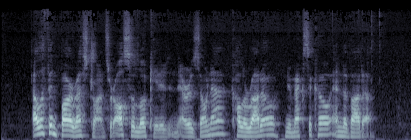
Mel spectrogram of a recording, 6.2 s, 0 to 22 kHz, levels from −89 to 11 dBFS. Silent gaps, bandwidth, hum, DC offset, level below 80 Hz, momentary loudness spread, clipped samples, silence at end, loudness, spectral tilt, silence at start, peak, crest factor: none; 16.5 kHz; none; under 0.1%; -60 dBFS; 11 LU; under 0.1%; 0.55 s; -18 LUFS; -6.5 dB/octave; 0.5 s; -2 dBFS; 16 dB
